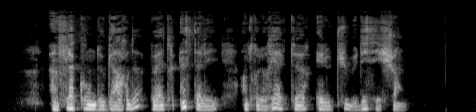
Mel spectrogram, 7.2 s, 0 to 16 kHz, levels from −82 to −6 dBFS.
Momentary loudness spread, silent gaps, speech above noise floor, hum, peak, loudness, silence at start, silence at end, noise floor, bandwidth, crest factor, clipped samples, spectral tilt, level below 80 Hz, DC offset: 10 LU; none; 53 dB; none; -8 dBFS; -27 LUFS; 0.45 s; 1.05 s; -79 dBFS; 11 kHz; 20 dB; under 0.1%; -6 dB/octave; -58 dBFS; under 0.1%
